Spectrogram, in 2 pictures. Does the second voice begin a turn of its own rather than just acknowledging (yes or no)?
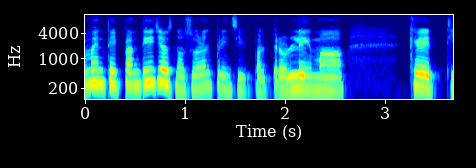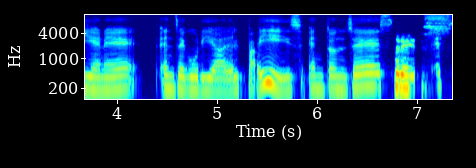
no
